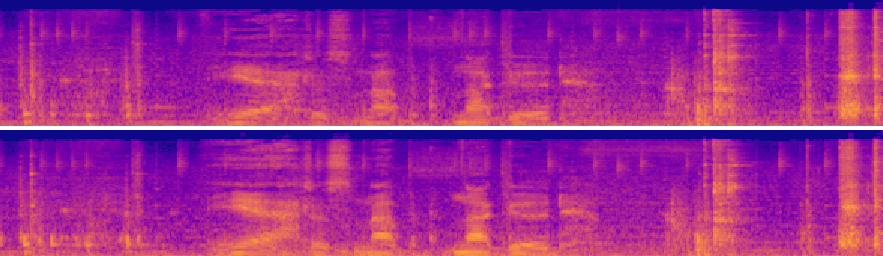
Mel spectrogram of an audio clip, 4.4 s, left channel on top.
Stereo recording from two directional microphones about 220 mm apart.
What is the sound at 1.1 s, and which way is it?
Mechanisms, 50° right (ahead or behind).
